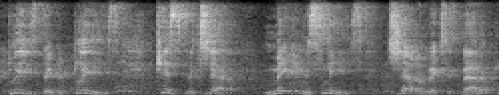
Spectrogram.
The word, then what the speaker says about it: Chetter: of it and so they did they say cheddar cheese cheddar cheese kissed the girls and made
